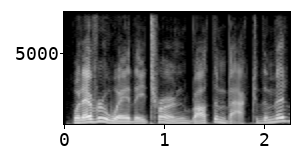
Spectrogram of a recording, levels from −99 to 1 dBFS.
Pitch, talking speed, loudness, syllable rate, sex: 150 Hz, 265 wpm, -19 LUFS, 6.5 syllables/s, male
